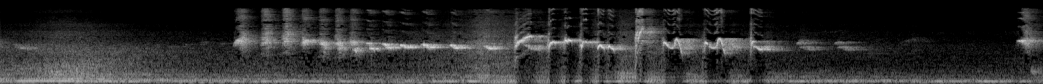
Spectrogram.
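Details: Greater green leafbird song used as a lure for training, to make other leafbirds answer and sing along. A quiet start gives way to a long, rich warbling sequence of slurred whistles with chattering accents, which tapers off near the end.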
